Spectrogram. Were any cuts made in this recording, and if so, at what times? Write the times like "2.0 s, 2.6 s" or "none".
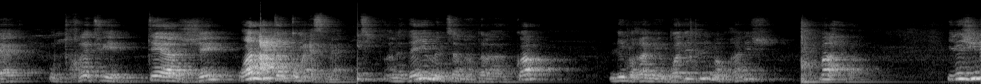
3.8 s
